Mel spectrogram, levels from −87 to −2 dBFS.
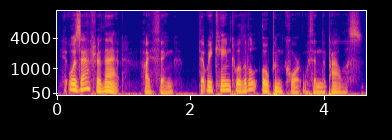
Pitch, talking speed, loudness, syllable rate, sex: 105 Hz, 220 wpm, -20 LUFS, 5.9 syllables/s, male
